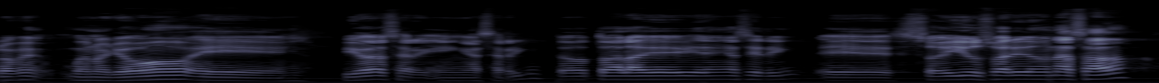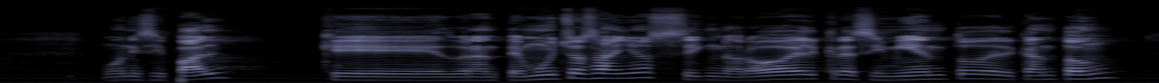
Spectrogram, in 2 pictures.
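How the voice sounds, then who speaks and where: Moderate pace and ordinary pitch variation in a man's fairly high-pitched voice, a normal speaking voice. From Costa Rica. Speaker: student. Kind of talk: classroom question. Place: classroom.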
